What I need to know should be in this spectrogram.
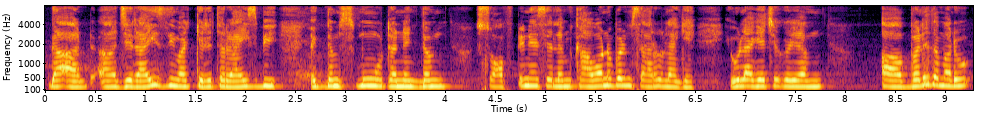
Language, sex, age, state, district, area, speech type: Gujarati, female, 18-30, Gujarat, Surat, rural, spontaneous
